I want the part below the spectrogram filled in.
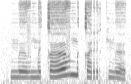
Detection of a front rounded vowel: present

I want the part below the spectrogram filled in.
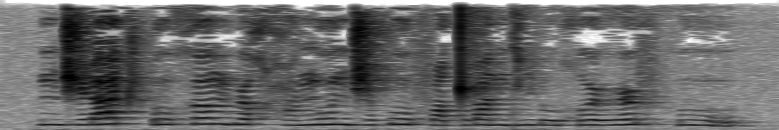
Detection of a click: absent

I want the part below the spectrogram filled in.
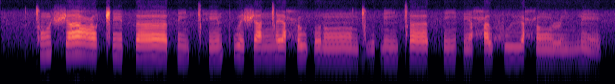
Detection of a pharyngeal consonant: present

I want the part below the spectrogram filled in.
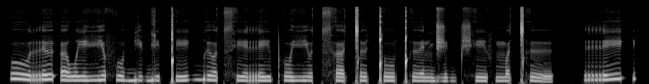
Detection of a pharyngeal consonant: absent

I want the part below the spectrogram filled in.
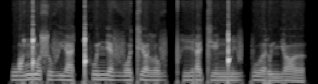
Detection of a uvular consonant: absent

